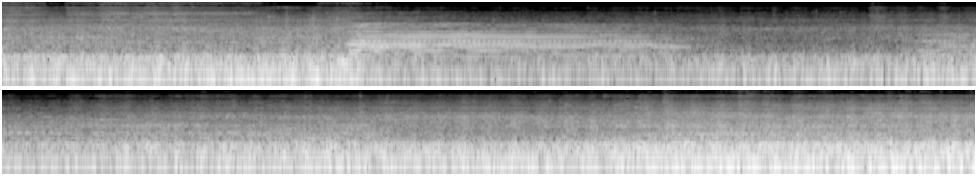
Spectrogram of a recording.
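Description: Freight train of flatcars rolling past, its wheels rumbling and clattering on the rails, growing louder near the end. A train horn sounds a long blast about three and a half seconds in, then again more faintly from about nine seconds.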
